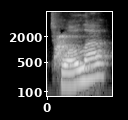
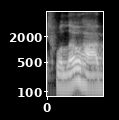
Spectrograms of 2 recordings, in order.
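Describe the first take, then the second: First: The name is squeezed into two syllables. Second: The name is said in three syllables, like aloha. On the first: The speaker calls it wrong. "A lot of people say Twola, which is when I look at it, it's not accurate" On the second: The speaker calls it right. "it's like aloha, but there's a T W at the beginning"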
